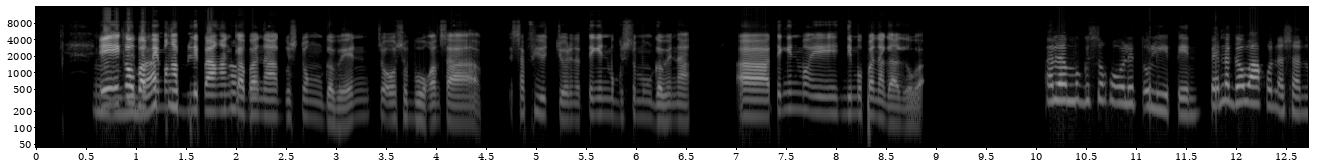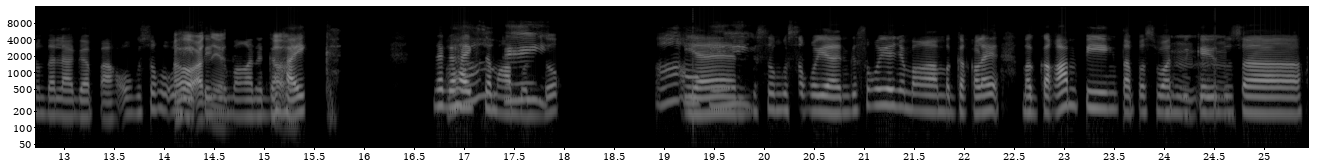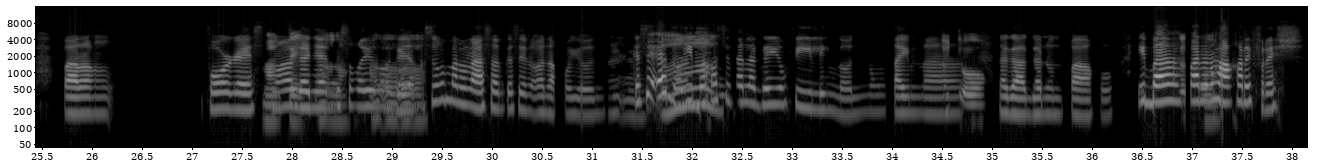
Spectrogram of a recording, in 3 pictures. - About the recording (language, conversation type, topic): Filipino, unstructured, Anong libangan ang pinakagusto mong gawin kapag may libre kang oras?
- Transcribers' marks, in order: none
